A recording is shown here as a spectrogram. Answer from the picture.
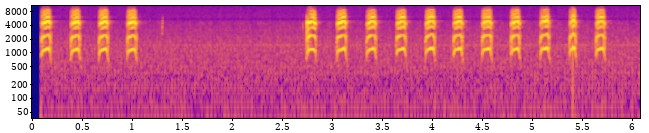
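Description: A bird giving a series of loud, evenly spaced, ringing call notes, about three a second: four notes, a short pause, then eleven more.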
